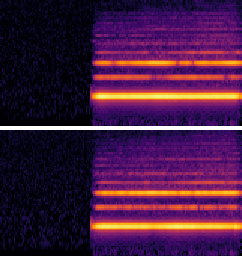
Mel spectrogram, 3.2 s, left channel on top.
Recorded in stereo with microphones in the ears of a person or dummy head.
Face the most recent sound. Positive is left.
turn(degrees=-75)  # may be behind; listen again after turning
